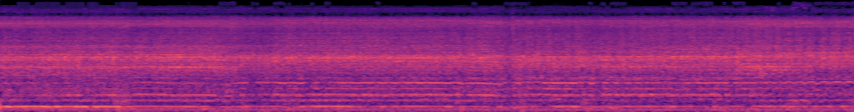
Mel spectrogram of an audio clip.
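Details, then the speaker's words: Narrowboat engine bay being bilged out with a new electric bilge pump, needing the override switch on: even, steady whir with a constant low hum, no stumbles or surging; normal bilge pump operation. "Sounds like it's trying to get a bit more out. It's hard to tell if that's working from here."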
